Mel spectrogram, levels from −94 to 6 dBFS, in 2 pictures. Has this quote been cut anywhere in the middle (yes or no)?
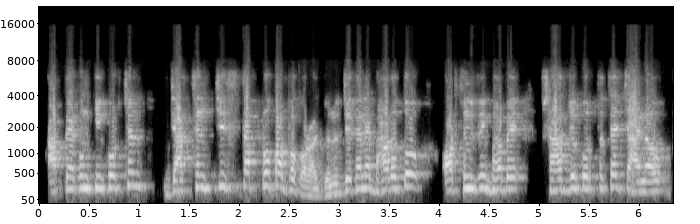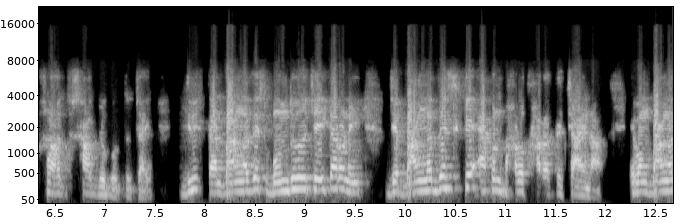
yes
